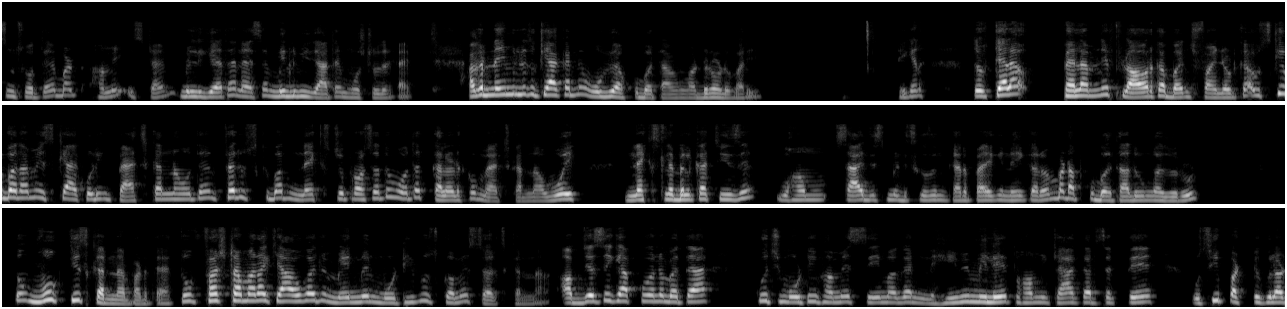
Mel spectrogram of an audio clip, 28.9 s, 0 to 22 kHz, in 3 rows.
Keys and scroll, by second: 6.4 space, 18.8 typing, 20.4 super+space, 20.5 super+space, 20.9 typing, 24.1-24.8 typing.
